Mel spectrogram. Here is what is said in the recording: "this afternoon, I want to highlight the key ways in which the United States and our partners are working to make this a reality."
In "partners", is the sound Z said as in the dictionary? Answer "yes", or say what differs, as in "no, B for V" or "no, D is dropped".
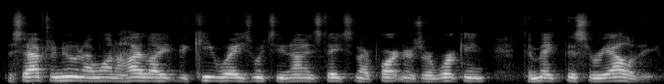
yes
